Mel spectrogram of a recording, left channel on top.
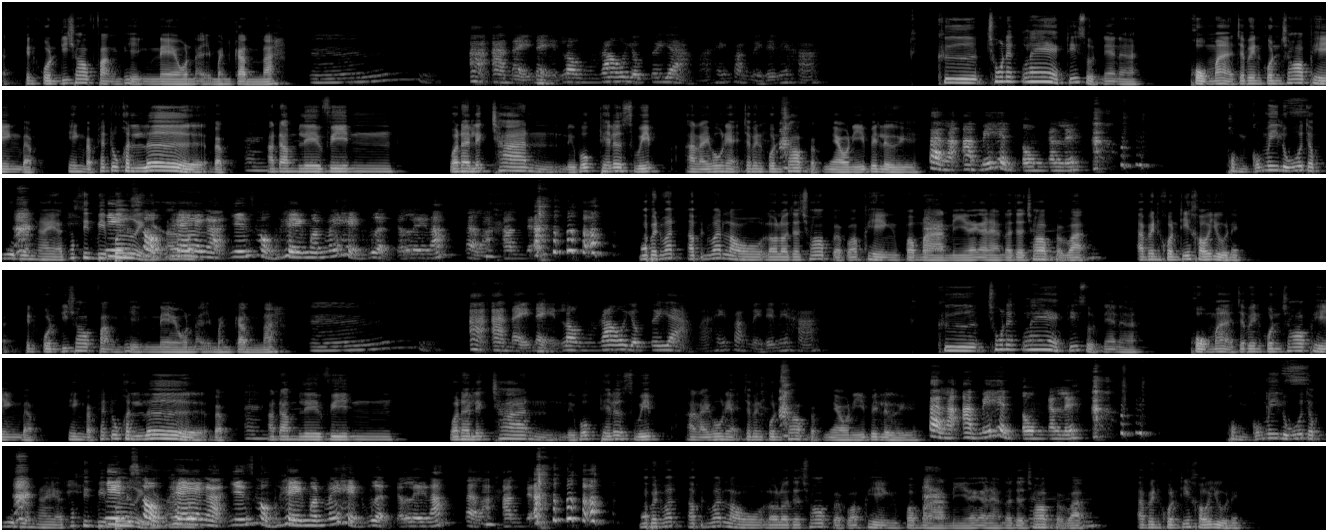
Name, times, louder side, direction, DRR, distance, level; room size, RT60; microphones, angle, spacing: voice 1, 0.0-2.8 5.3-5.4 9.4-11.4 11.9-13.5 13.9-15.5 15.9-17.2 17.7-19.7 20.1-22.4 25.5-28.4 31.3-31.5 32.9-37.3 37.8-38.8, left 3 dB, 30° left, 0.3 m, -30 dB
voice 2, 3.1-3.9 4.7-8.1 15.7-15.9 21.0-21.1 22.5-24.7 26.6-26.8 27.5-32.5 35.7-35.9 36.7-36.9 37.3-37.4, right 2 dB, 70° right, 1.0 m, -29 dB
6.3 x 2.4 x 3.1 m
head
